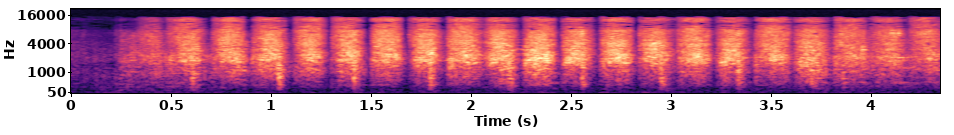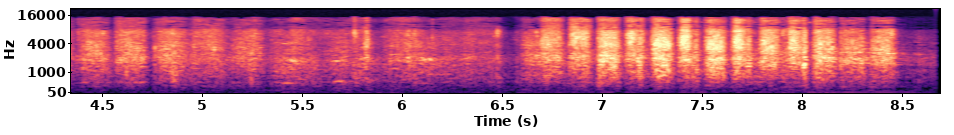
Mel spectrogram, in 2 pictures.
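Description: Polishing cloth rubbing wax polish into a leather boot in quick, light back-and-forth strokes, about four or five a second, with a brief pause about six and a half seconds in. This is the cloth stage of a mirror shine, done with light pressure so the wax is not stripped off.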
